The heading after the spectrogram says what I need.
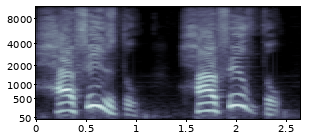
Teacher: ہا کا مخرج بالکل سیم اسی طرح جس طرح ہم نے عین کا مخرج پڑھا، یعنی گلے کا درمیان والا حصہ. اپنے حلق کے درمیان سے یہ ادا ہوگا ہا، اور یہ اس کی مختصر شکلیں ہیں. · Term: باریک ہا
